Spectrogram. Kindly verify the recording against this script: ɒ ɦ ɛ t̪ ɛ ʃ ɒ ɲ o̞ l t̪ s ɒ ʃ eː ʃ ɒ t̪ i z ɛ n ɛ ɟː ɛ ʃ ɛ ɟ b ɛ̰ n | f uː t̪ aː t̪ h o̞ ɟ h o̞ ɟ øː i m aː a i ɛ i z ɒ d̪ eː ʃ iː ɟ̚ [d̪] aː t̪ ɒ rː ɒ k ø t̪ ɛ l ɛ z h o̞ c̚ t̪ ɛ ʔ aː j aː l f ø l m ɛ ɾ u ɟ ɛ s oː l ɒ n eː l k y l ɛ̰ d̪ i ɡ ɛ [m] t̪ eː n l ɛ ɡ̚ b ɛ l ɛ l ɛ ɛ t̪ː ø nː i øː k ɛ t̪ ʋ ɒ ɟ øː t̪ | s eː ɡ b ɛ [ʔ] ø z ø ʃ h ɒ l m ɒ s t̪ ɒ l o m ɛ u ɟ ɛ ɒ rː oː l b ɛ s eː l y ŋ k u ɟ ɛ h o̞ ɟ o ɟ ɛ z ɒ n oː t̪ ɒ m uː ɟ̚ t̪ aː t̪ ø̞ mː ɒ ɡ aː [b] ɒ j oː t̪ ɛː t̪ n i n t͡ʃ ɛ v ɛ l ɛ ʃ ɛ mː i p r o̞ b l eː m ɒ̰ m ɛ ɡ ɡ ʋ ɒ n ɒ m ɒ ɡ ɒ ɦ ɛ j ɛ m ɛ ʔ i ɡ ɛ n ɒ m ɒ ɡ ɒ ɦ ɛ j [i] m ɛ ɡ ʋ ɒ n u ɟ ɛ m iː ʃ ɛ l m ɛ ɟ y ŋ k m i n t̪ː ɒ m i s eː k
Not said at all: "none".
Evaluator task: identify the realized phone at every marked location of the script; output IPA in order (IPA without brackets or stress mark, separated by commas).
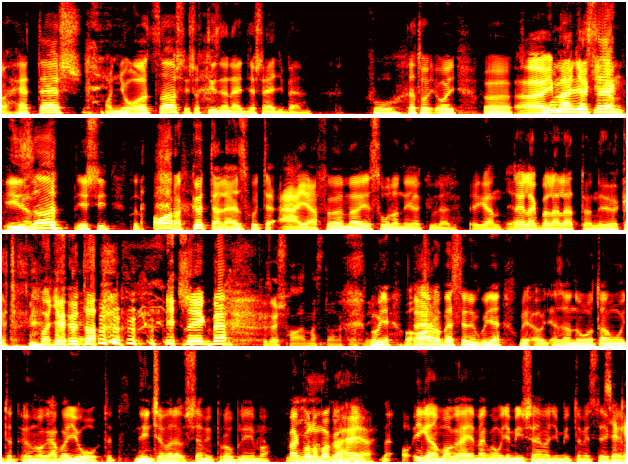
t̪, n, k, b, ɛ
